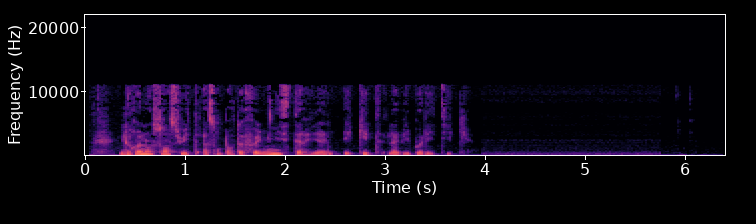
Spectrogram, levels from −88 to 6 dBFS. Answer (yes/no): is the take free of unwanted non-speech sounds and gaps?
yes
